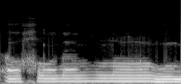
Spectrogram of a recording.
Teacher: Kalimat Allah ini harus dibaca tabhim, yaitu dibaca tebal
